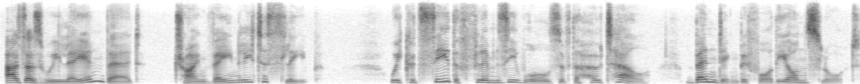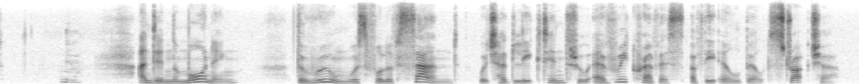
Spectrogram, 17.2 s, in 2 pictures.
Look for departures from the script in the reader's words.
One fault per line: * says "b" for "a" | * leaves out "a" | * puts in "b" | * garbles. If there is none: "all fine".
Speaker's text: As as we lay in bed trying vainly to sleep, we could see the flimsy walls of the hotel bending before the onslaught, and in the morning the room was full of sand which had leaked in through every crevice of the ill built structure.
all fine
